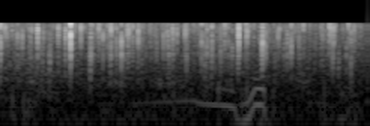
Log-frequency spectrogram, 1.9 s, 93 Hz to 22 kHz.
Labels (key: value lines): label: biophony, cascading saw
recorder: SoundTrap 600 or HydroMoth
